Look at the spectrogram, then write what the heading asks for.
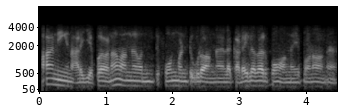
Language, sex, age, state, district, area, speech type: Tamil, male, 18-30, Tamil Nadu, Perambalur, rural, conversation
